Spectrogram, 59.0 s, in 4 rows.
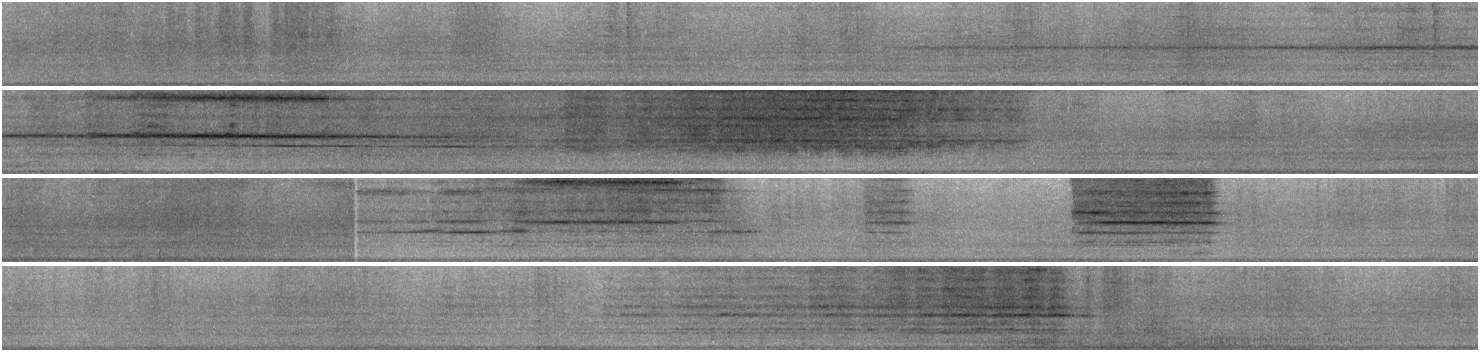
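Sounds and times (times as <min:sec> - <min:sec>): train wheels rumbling on rail: 0:00.0 - 0:59.0
high-pitched wheel squeal: 0:10.8 - 0:25.1, 0:33.1 - 0:37.2, 0:40.2 - 0:41.8, 0:50.2 - 0:55.4.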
